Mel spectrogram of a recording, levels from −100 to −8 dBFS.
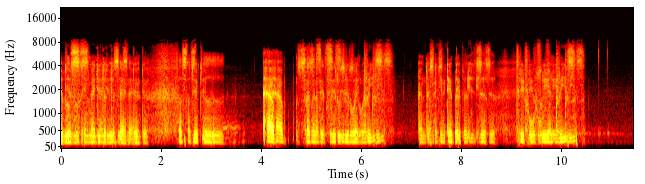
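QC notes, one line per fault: throughout, doubled audio track: every sound is trailed by a dry, full-band second copy around 200 ms later and roughly 5 dB quieter, with no decay or room colour, likely from a second capture via a slower path or an edit holding two out-of-step copies.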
